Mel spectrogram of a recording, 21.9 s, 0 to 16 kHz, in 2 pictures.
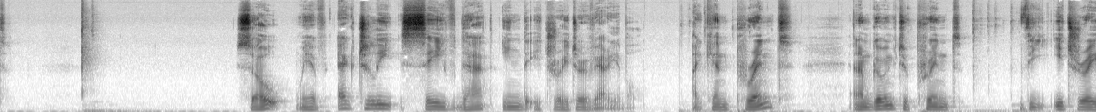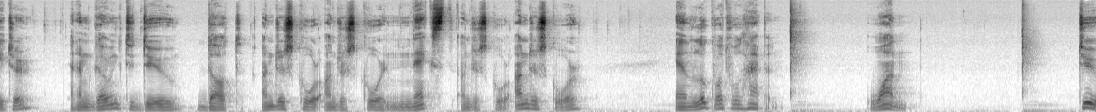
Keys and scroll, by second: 0.8 Return, 6.5-12.4 typing, 13.5-16.5 typing, 18.9 Return, 20.7 Up, 21.2 Return.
